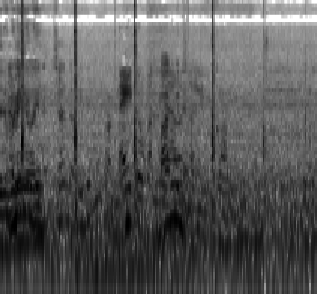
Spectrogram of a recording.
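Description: Low steady rumble of a car driving slowly, heard from inside the cabin, with people talking in the car and sharp clicks about once a second.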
